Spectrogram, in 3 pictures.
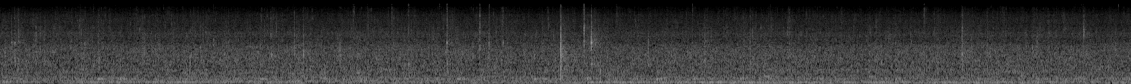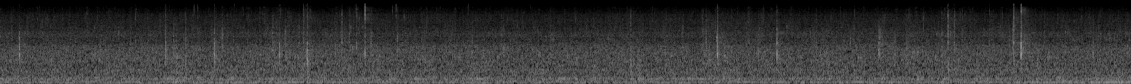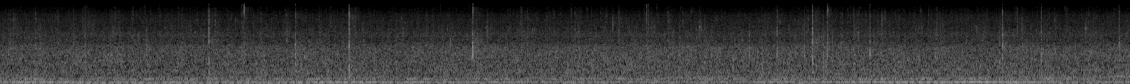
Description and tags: a raw clip of just rain tracked right after a down pour in WA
